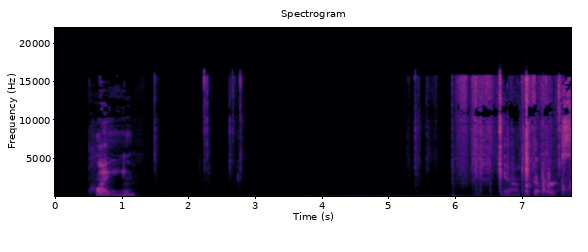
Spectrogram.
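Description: A sticker peels and paper rustles softly under fingers.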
